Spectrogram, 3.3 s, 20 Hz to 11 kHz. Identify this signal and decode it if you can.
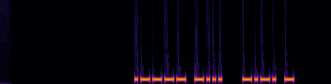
Morse code, heard as a keyed tone, about 40 wpm, 700 Hz. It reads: 1B CT
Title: Field Day Exchanges Encore - 40wpm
